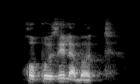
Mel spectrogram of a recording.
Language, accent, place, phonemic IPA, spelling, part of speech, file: French, France, Lyon, /pʁɔ.po.ze la bɔt/, proposer la botte, verb, LL-Q150 (fra)-proposer la botte.wav
- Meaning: to proposition, to make sexual advances to, to offer (someone) to have sex with one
